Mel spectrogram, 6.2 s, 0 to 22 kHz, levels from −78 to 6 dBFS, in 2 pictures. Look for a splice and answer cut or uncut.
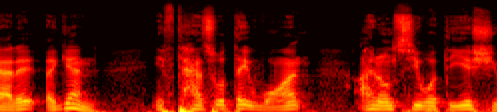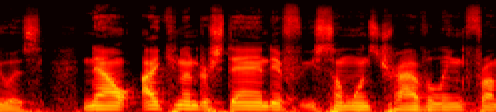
uncut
